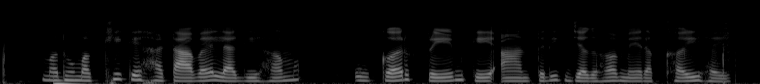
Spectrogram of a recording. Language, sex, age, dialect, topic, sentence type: Magahi, female, 25-30, Southern, agriculture, statement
